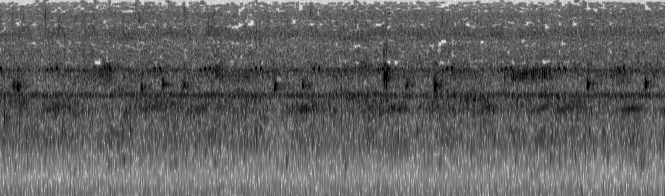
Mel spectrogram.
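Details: Frogs calling at a lake: a steady, high, shimmering chorus with short bright pips scattered irregularly through it, some louder than others, over a faint constant hiss.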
